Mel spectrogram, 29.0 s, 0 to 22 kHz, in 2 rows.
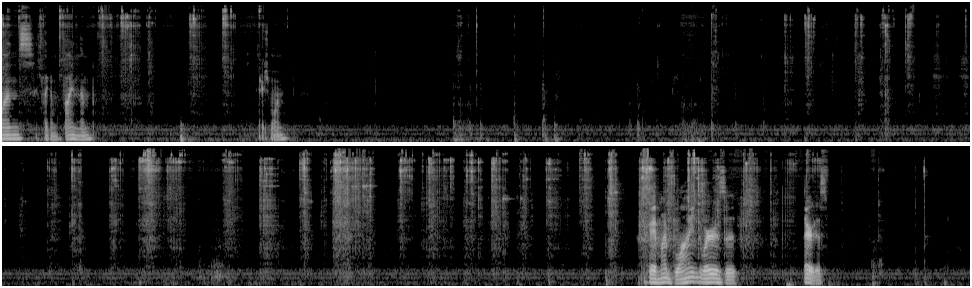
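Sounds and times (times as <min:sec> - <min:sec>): plastic pieces clattering: 0:15.2 - 0:26.9.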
